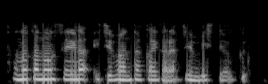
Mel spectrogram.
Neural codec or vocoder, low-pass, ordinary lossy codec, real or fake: none; 7.2 kHz; Opus, 24 kbps; real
